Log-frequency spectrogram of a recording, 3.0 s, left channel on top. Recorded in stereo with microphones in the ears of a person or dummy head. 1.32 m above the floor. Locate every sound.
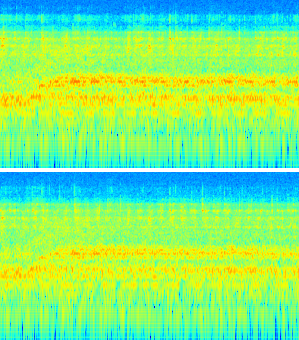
Only background noise.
